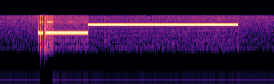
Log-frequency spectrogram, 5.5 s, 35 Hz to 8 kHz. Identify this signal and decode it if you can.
Two-tone page, heard as a one-second tone, then a three-second tone, about 950 then 1600 Hz, with noise. It is heard from 0.8 to 4.8 s.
